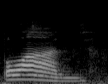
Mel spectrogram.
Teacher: you're doing an r it needs to be an l so your tongue needs to come to your teeth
